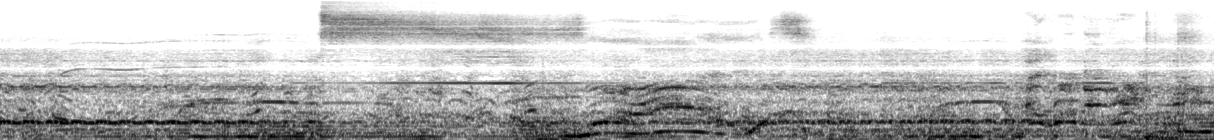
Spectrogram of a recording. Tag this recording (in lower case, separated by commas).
musical instrument, music, percussion, guitar, drum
